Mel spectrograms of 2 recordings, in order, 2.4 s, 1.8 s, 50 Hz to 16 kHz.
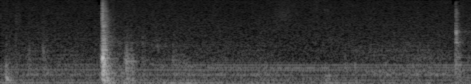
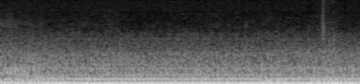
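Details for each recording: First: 1990 Jaguar XJ40 Sovereign start: a few quiet clicks and ticks from the dash as the instruments wake, then a clean crank and catch into a steady rising idle; healthy start. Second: 1990 Jaguar XJ40 Sovereign while moving: deep, steady, coarse rumbling drone from exhaust gases escaping through a punctured exhaust; car becomes fairly quiet once at a constant speed.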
